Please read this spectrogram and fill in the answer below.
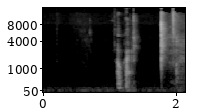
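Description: A short, sharp click about three-quarters of the way in, right after a spoken 'okay'.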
